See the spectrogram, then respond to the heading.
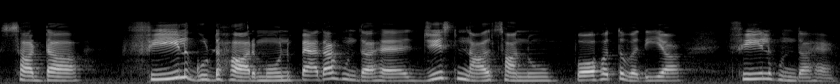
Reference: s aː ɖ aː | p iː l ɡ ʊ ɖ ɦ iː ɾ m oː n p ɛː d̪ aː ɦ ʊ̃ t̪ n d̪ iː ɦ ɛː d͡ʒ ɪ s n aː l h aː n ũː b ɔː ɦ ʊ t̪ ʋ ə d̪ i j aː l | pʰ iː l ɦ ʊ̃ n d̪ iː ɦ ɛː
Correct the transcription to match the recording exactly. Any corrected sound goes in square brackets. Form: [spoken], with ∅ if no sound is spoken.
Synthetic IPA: s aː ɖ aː | [pʰ] iː l ɡ ʊ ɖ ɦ [aː] ɾ m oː n p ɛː d̪ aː ɦ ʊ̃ [∅] n d̪ [aː] ɦ ɛː d͡ʒ ɪ s n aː l [s] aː n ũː b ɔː ɦ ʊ t̪ ʋ ə d̪ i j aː [∅] | pʰ iː l ɦ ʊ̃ n d̪ [aː] ɦ ɛː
